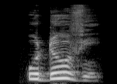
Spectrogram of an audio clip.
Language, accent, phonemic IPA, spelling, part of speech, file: Swahili, Kenya, /uˈɗu.vi/, uduvi, noun, Sw-ke-uduvi.flac
- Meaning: prawn, shrimp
